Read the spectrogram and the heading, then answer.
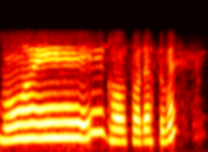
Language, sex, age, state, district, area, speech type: Assamese, female, 30-45, Assam, Dhemaji, urban, conversation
